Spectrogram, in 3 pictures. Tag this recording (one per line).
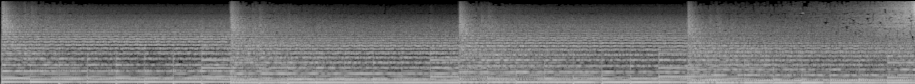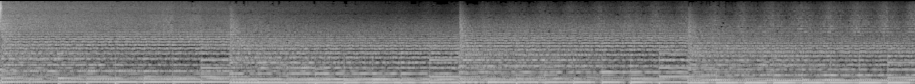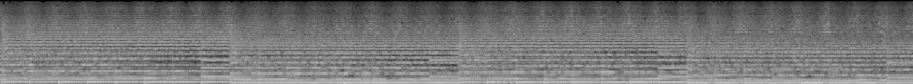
music
synth
cinematic
bittersweet
electronic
